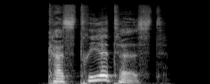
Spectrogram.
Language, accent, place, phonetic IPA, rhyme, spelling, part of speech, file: German, Germany, Berlin, [kasˈtʁiːɐ̯təst], -iːɐ̯təst, kastriertest, verb, De-kastriertest.ogg
- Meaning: inflection of kastrieren: 1. second-person singular preterite 2. second-person singular subjunctive II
